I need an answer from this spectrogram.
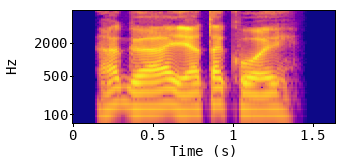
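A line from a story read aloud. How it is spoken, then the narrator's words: Mocking. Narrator (Russian): насмешливо вставил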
